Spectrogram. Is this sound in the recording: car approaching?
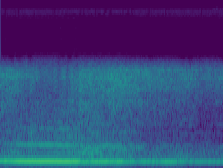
yes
